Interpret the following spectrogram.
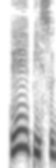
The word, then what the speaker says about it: Daviess: で名付けられた地元での発音はデービスである軍北東部炭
